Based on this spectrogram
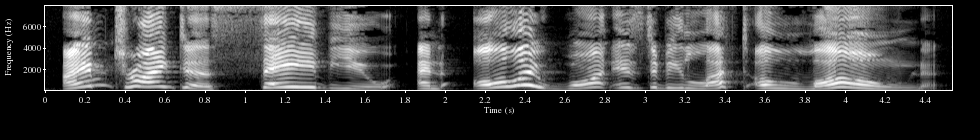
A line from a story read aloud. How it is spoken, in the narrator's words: Jamavan shrieked again, making most people wince and cover their ears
